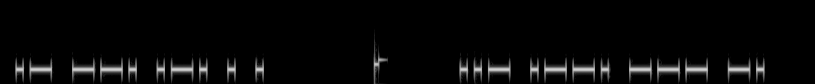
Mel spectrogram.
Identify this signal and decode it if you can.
Morse code, heard as a keyed tone, about 17 wpm, 700 Hz. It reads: AGREE UPON
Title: Sentences from Top 1000 Words - Review Part 6 - New Word Drill - 17wpm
